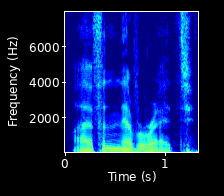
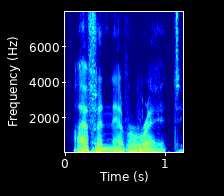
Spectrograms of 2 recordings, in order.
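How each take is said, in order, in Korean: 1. 'I have'는 'I've'로 줄여서 말합니다. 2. 'I have'는 'I've'로 줄여서 말합니다.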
